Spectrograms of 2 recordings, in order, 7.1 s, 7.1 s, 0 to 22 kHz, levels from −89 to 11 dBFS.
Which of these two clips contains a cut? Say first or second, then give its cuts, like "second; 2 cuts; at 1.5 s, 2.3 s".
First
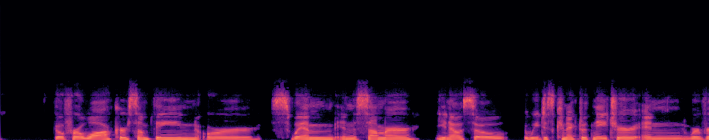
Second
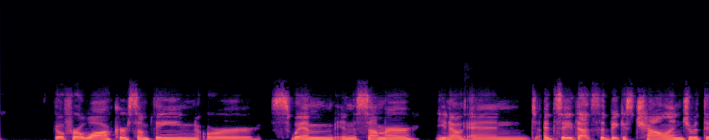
second; 1 cut; at 4.6 s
